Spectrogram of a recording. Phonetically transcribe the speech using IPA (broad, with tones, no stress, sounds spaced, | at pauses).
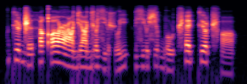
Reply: kʲ o˥ ɖ͡ʐ ɘ˧ h ɘ˥ qʼ ɔ˥ ʕ ɑ˧ ɡʲ ɑ˧ ɡʲ ɔ˧ zʲ ɔ˩ ʃ ʊ˥ j | zʲ o˧ ɕ ɘ˧ b o˩ w ʈ͡ʂʰ ɛ˥ kʲ ɔ˥ ʈ͡ʂʰ ɑ˩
